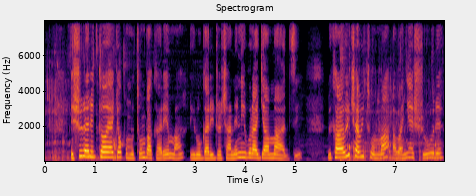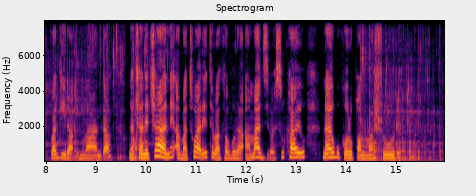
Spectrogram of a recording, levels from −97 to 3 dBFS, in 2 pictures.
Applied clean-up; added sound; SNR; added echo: neural mask model RNNoise.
